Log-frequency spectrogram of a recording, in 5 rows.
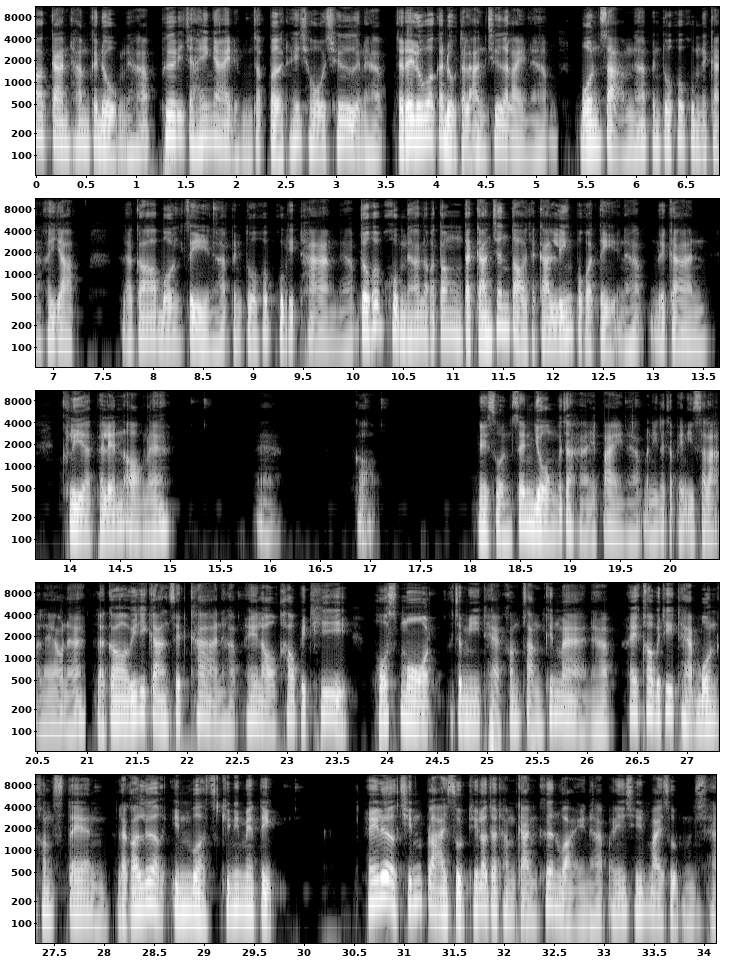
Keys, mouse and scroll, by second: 2.1 click, 2.7 click, 4.8 click, 8.0 click, 8.5 g, 17.0-19.5 right drag, 22.4 click, 23.1 Tab, 27.7 click, 28.0-29.8 drag.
